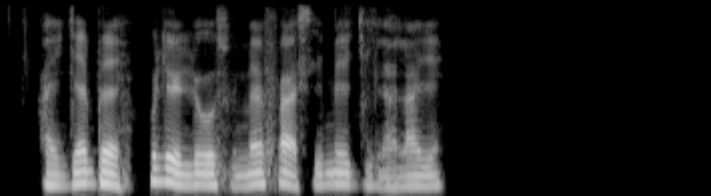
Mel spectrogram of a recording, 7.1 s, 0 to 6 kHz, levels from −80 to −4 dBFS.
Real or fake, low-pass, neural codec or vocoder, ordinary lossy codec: fake; 5.4 kHz; codec, 44.1 kHz, 7.8 kbps, Pupu-Codec; none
